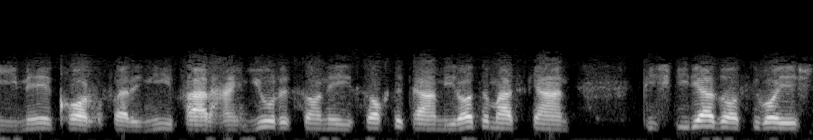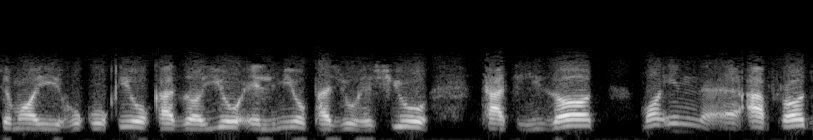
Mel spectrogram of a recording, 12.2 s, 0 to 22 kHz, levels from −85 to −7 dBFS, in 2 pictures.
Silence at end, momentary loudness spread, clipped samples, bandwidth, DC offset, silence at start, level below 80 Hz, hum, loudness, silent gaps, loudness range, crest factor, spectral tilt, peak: 0.05 s; 12 LU; under 0.1%; 5.8 kHz; under 0.1%; 0 s; -82 dBFS; none; -27 LUFS; none; 3 LU; 20 dB; -4 dB/octave; -6 dBFS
